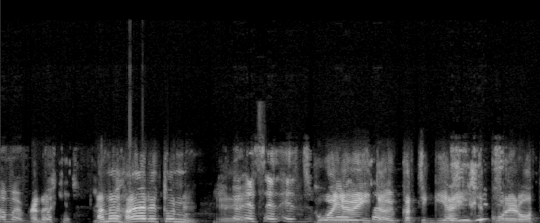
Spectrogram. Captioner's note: speaks te Reo Māori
